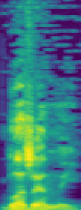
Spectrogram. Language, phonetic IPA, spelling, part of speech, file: Russian, [bɫɐˈʐɛnːɨj], блаженный, adjective, Ru-блаженный.ogg
- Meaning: 1. blissful 2. beatified, saint 3. "God's fool", holy fool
